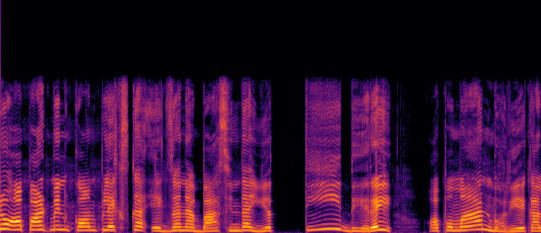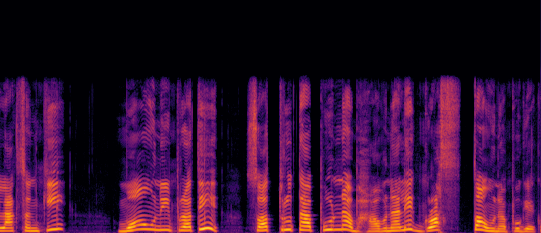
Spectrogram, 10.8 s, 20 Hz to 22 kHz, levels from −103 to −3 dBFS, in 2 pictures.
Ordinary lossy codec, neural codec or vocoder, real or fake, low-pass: none; none; real; 14.4 kHz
